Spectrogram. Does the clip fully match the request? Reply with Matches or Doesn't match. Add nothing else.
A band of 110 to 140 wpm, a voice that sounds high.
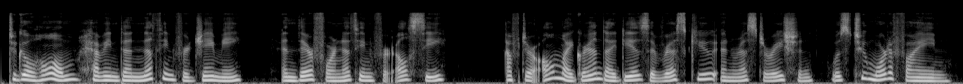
Doesn't match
